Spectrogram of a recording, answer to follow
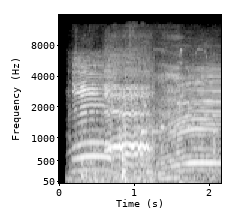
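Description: Sheep bleating twice: a short wavering bleat, then a second, longer bleat.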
